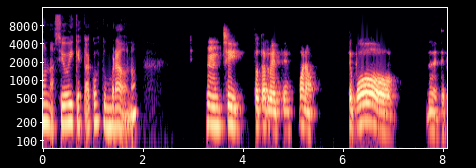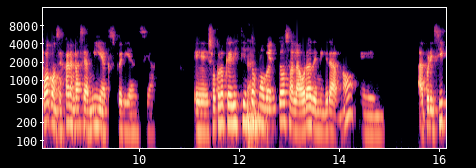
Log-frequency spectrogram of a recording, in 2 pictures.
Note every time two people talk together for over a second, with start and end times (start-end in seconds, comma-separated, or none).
none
